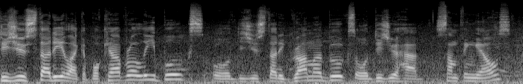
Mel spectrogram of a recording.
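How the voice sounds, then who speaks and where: A man's fairly high voice with a slight Japanese accent, fairly quick with hardly any pauses, ordinary pitch variation and noticeable background noise. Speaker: YouTuber interviewing people on the street. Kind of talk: street interview. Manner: casual, chatty.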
